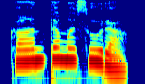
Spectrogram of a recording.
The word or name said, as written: ಕಾಂತಮಸೂರ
